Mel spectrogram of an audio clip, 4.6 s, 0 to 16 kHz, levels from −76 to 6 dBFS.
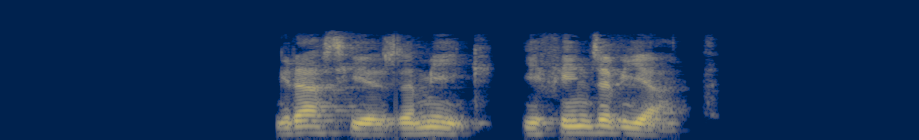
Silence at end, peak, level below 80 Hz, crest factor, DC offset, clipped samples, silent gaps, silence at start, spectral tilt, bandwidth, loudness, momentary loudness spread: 1.05 s; -2 dBFS; -66 dBFS; 20 dB; under 0.1%; under 0.1%; 2.49-2.60 s; 1.4 s; -3.5 dB/octave; 7.8 kHz; -18 LUFS; 9 LU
